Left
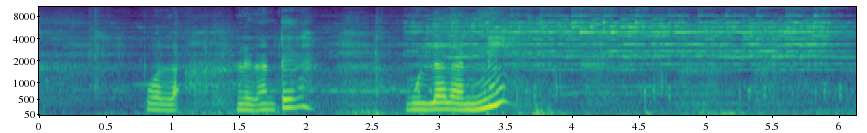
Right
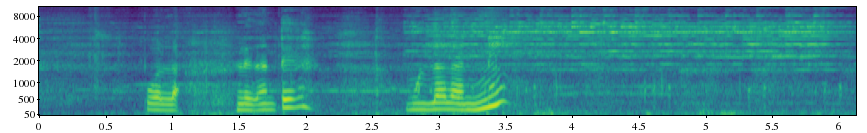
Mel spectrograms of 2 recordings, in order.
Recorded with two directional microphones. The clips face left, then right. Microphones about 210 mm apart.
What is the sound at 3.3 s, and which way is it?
Speech, 15° right (ahead or behind).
